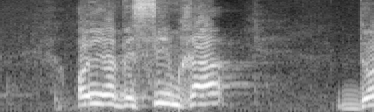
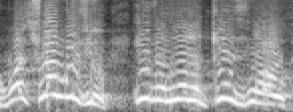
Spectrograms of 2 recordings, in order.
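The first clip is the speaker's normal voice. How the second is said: mock rebuke; 10 semitones higher than usual. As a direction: chide him for the sour face. Rebuking someone joyless in Adar.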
